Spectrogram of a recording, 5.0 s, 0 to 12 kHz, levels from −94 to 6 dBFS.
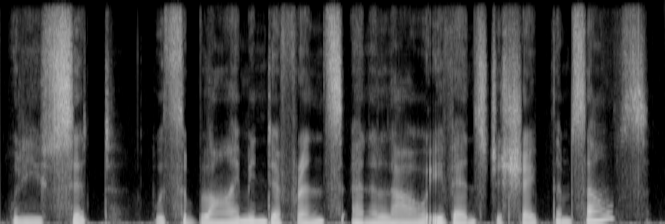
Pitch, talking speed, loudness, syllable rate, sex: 185 Hz, 145 wpm, -21 LUFS, 5.2 syllables/s, female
